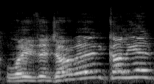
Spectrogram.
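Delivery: booming hype announcer call; fighting game announcer. Acted. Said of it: "like, announcer voice thing".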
